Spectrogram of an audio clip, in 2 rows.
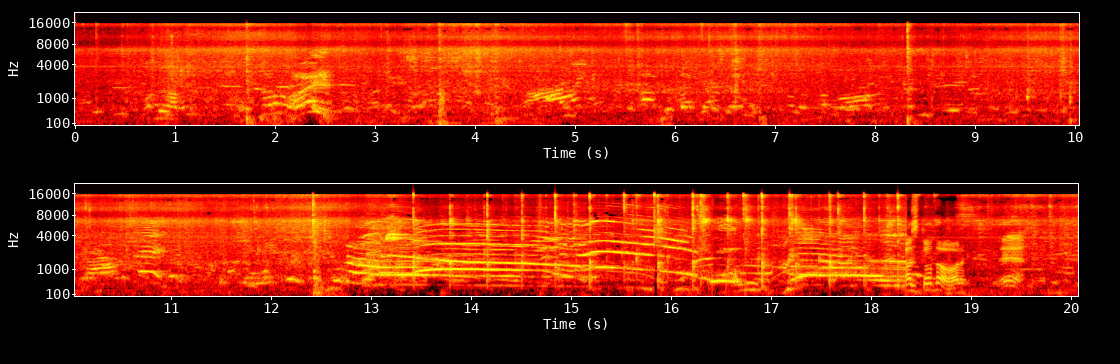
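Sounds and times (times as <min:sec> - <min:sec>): water sloshing and splashing: 0:00.0 - 0:13.4
men shouting and cheering: 0:12.7 - 0:18.6.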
